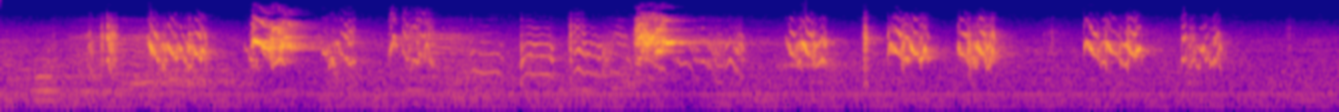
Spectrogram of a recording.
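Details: Pet budgie giving harsh squawky chirps and short scratchy notes in separate bursts about every half second, with a steady electrical hum in the background.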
